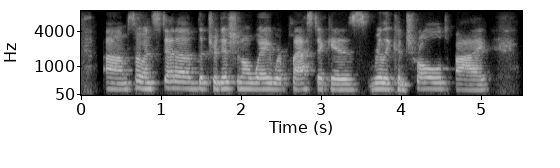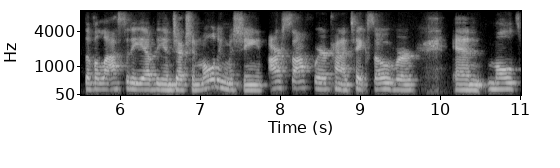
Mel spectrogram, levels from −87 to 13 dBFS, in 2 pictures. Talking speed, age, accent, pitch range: 150 wpm, 40-59, American, 155-185 Hz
